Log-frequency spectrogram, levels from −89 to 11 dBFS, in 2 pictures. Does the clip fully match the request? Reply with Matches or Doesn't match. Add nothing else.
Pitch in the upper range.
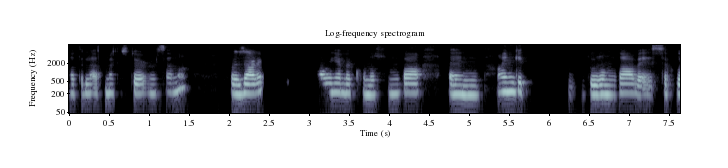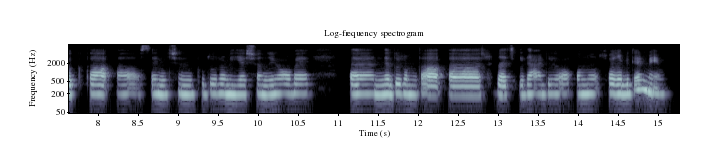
Matches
